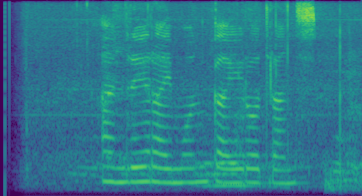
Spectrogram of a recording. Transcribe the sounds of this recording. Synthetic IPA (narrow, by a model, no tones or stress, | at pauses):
ʔand̪ɾeɾajmɔnkaiɾɔt̪ɾans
